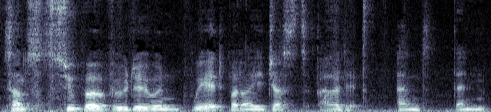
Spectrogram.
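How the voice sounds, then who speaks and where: A man's voice: on the low side, takes it slowly, a little hiss or hum. A man in his thirties, an actor being interviewed, talking casually with hesitant fillers and easy laughs. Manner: relaxed, hesitant with many fillers, laughs easily. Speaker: actor guest.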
